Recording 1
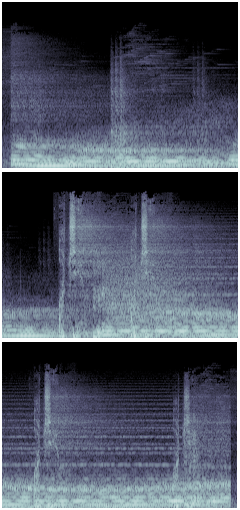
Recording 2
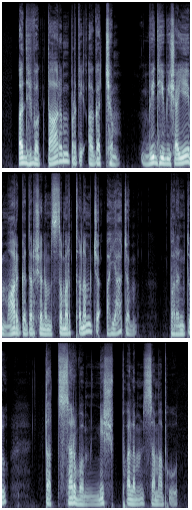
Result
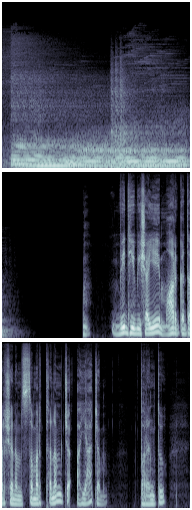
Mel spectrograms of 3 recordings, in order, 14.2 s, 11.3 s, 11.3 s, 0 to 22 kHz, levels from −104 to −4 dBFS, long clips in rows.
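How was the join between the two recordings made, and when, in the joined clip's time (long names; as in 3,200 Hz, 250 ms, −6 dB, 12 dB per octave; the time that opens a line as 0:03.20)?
recording 1
0:03.65–0:04.80: fade out exponential
0:04.80–0:05.37: silence
0:05.37: continue with recording 2 from 0:02.20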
